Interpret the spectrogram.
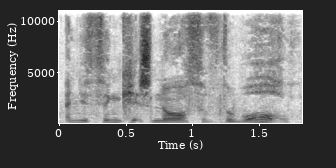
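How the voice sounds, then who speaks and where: A man's voice: on the high side, normal speed, a little hiss or hum, natural voice. An actor playing an earnest, dutiful young squire turned watchman in a fantasy game, with a questioning manner. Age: young adult. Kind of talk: dramatic fantasy game acting.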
